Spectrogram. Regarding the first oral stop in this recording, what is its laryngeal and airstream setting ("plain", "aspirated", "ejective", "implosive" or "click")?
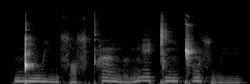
click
